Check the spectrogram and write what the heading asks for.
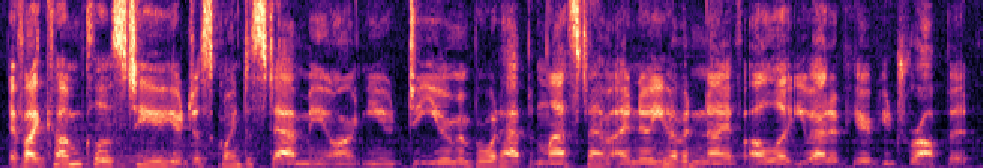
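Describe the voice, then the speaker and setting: A woman's voice: on the low side, lively intonation, quick pace, slight background noise. A woman streaming a video game with casual, sweary, playfully sarcastic commentary.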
